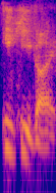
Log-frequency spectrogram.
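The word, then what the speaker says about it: 生きがい: Before we start, I would like to know what is the correct way to pronounce this term spelled as Ikigai. It's Ikigai.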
